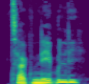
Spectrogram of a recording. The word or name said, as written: taknemmelig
